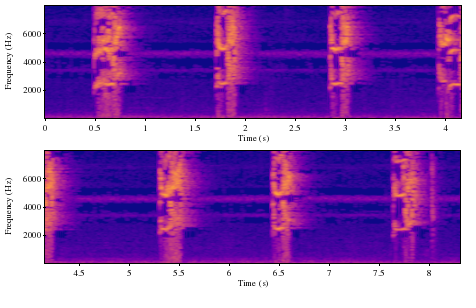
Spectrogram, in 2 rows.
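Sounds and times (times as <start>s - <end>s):
lovebird trilling: 0.5s - 1.0s, 1.7s - 2.1s, 2.8s - 3.3s, 3.9s - 4.5s, 5.3s - 5.8s, 6.4s - 6.8s, 7.6s - 8.1s.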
